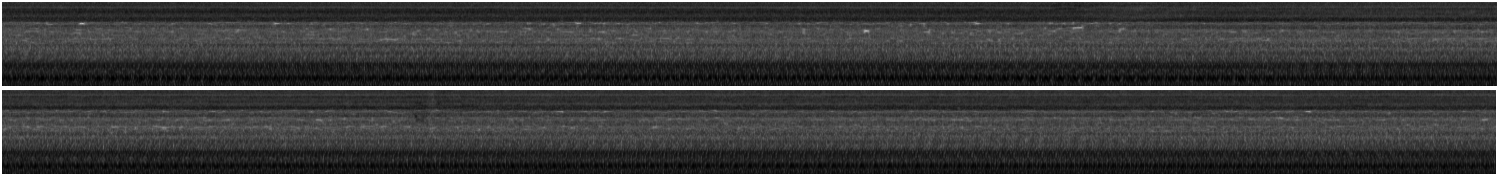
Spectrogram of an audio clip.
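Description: Steady, unbroken buzzing hum with a fast mechanical vibration; a nebulizer compressor running.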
